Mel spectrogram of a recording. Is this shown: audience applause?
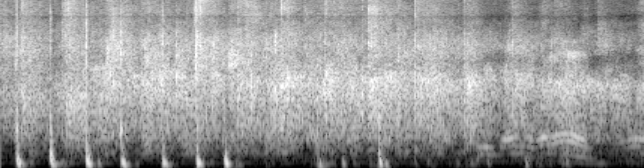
yes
